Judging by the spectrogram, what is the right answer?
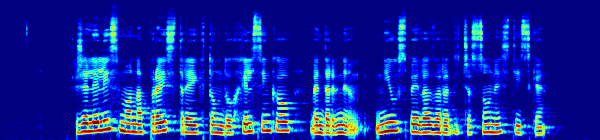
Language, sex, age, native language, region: Slovenian, female, 18-29, Slovenian, Central Slovenia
